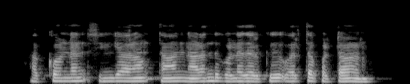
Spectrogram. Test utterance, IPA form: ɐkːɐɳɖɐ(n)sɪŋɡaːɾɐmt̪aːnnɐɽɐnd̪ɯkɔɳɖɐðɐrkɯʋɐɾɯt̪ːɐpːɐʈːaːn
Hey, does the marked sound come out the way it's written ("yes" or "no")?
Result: yes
